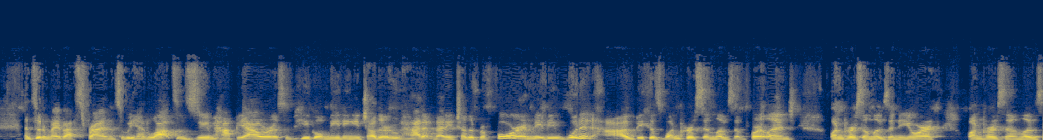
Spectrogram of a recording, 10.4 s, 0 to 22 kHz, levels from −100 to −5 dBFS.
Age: 20-39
